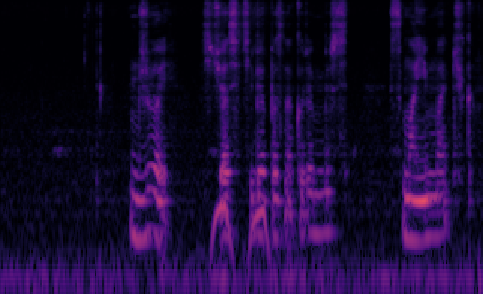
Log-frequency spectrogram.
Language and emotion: Russian, neutral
